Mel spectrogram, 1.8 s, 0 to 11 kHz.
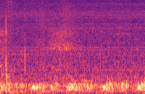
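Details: Hospital fetal monitor during labour, the mother on magnesium sulfate and awaiting possible delivery: faint, rapid whooshing pulses at about 135 beats a minute, a baby boy's fetal heartbeat.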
